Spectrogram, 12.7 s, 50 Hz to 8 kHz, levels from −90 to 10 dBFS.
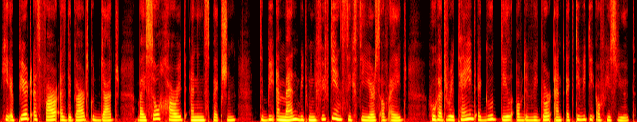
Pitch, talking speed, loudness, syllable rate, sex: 215 Hz, 185 wpm, -17 LUFS, 5.1 syllables/s, female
